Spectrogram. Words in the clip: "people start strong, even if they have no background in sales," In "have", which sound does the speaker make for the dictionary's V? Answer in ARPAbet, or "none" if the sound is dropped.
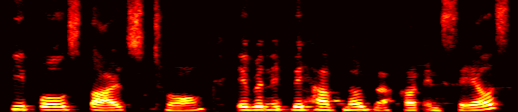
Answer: V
